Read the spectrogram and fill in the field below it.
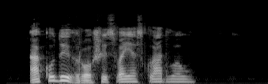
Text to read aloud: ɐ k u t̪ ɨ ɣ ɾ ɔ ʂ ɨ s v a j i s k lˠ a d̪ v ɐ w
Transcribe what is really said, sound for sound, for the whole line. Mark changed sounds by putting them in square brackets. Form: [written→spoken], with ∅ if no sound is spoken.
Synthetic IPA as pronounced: ɐ k u [t̪→d̪] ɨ ɣ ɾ ɔ ʂ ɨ s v a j [i→ɛ] s k lˠ a d̪ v ɐ w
